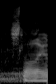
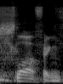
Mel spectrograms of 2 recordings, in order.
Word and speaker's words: sloughing: this slug mass dislodges, slawing off and kind of remaining. Off. Damn it, Matt. Sloughing off. Sloughing off. Sloughing, as I've learned to pronounce it properly.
